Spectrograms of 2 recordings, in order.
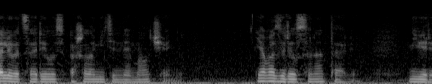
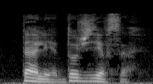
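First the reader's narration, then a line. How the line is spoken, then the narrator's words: Solemn. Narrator (Russian): торжественно произнесла Артемида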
